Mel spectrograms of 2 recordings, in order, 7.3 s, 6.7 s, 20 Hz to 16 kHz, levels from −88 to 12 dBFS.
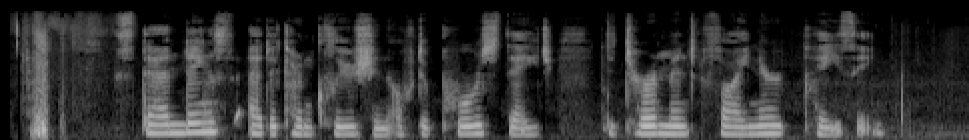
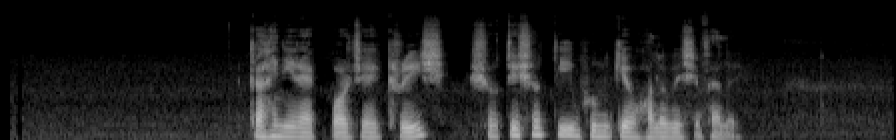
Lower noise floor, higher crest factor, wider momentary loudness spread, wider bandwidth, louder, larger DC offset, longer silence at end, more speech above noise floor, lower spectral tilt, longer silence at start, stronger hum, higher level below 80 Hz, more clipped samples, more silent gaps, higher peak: second, -46 dBFS vs -62 dBFS; about the same, 18 dB vs 22 dB; first, 13 LU vs 9 LU; first, 11.5 kHz vs 8.8 kHz; about the same, -25 LUFS vs -25 LUFS; neither; second, 0.65 s vs 1.2 s; second, 22 dB vs 38 dB; second, -4 dB/octave vs -7 dB/octave; second, 0.15 s vs 1.9 s; neither; about the same, -68 dBFS vs -66 dBFS; neither; neither; about the same, -6 dBFS vs -4 dBFS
